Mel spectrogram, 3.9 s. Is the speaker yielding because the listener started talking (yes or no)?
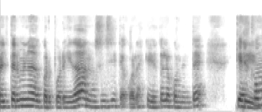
no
